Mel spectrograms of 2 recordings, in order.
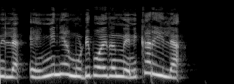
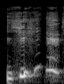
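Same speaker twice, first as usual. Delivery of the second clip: high-pitched teasing giggle; 5 semitones higher than usual. Acted. Laughing at the others for being fools, high giggle. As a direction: giggle at their foolishness.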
